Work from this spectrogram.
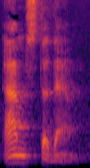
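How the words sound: It is said as three English syllables. The speaker calls it right. "3 音ですね"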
